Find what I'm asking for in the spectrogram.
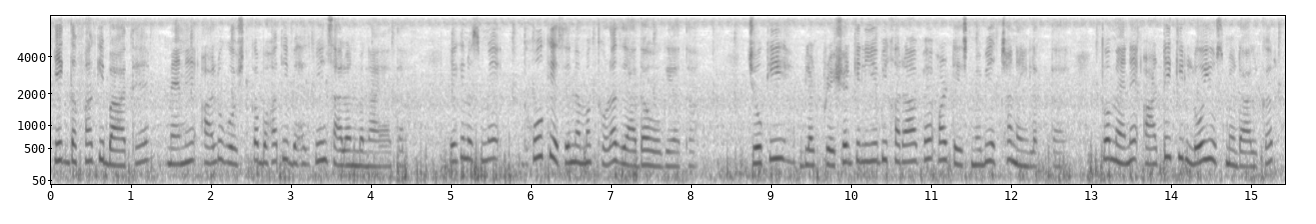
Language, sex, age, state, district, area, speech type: Urdu, female, 18-30, Uttar Pradesh, Shahjahanpur, urban, spontaneous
